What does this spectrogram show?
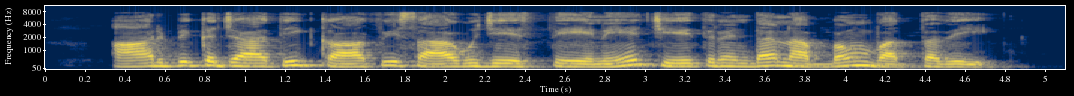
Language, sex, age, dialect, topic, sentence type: Telugu, male, 18-24, Utterandhra, agriculture, statement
